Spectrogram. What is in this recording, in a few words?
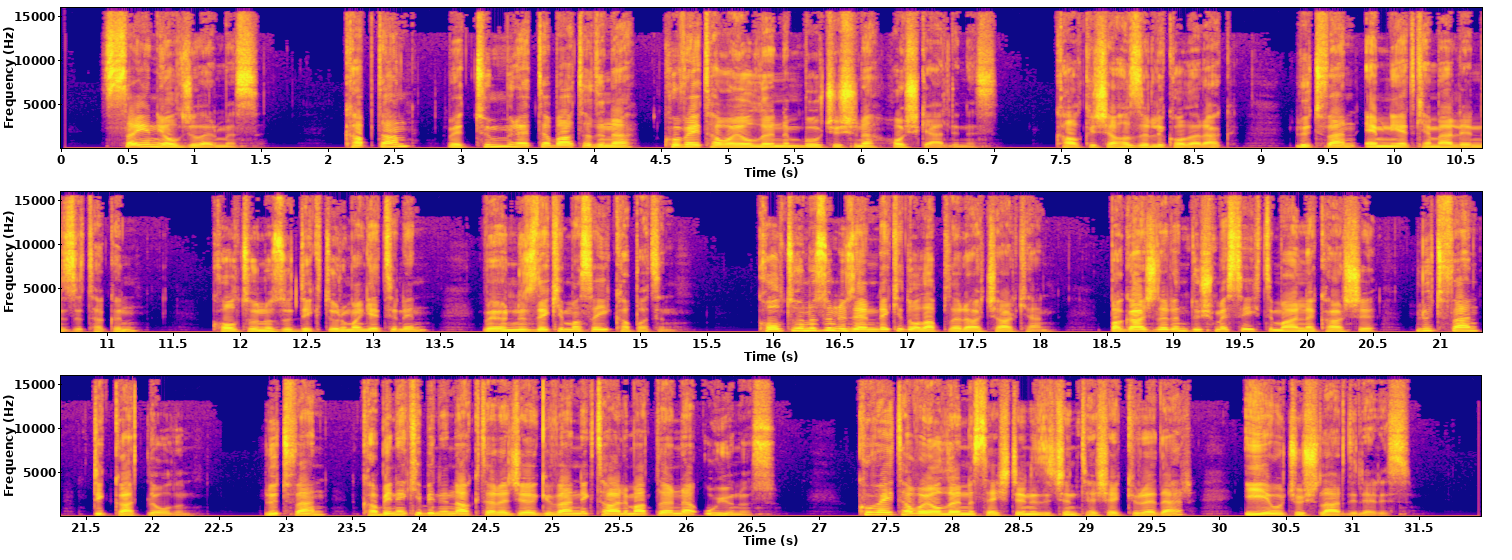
male turkish voice over talent sales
